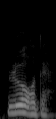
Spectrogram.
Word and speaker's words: lourde: 여기서 lourd 하면은 무거운, 헤비 같은 의미로, 여성형은 lourde, 끝에 대가 이제 발음이 되겠죠.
